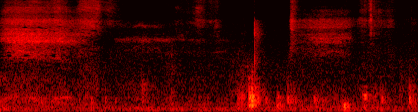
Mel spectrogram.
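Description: Near silence: a soft hiss in the first second, then a few faint rustles and light clicks as thick cotton thread is wrapped around a crocheted bow tie.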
